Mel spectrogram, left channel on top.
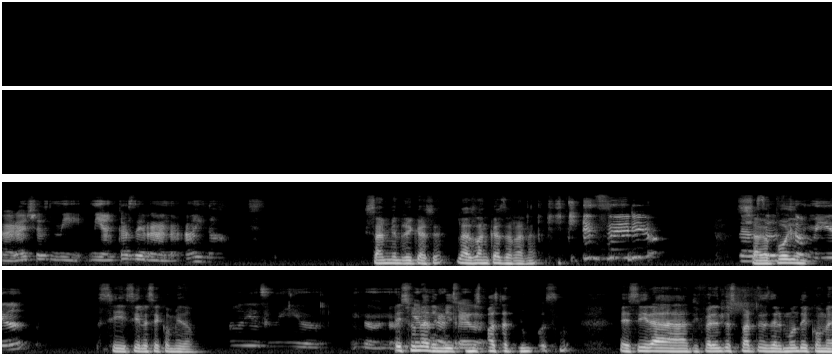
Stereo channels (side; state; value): left; silent; digital silence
